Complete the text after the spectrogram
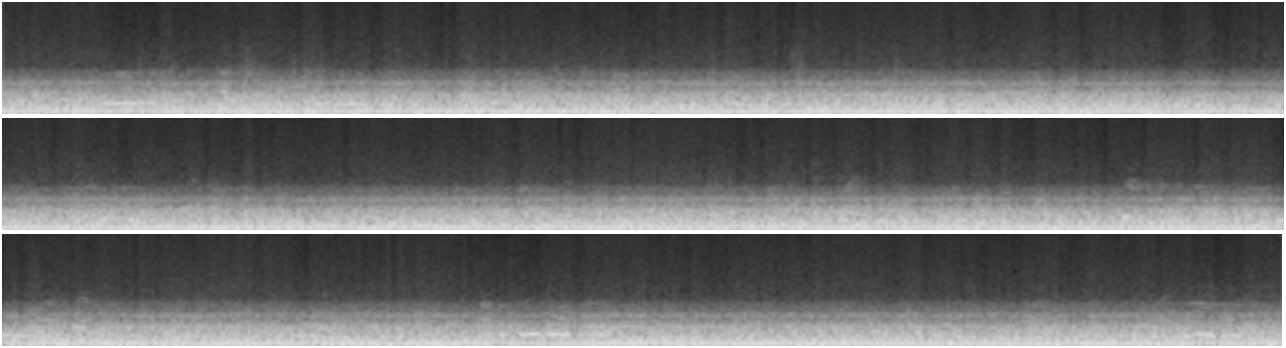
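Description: An electric train hums steadily close by.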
